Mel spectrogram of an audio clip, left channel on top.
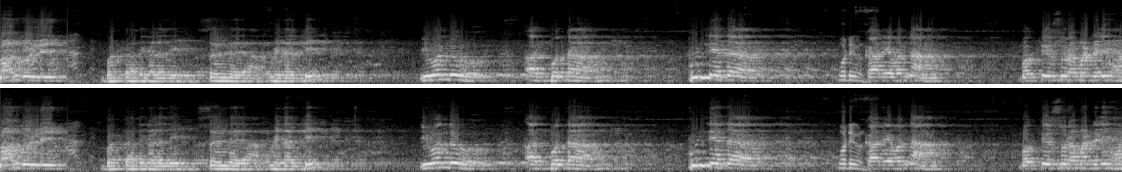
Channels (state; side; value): normal; both; correlation 0.74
